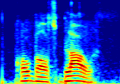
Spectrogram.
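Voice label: "kobaltblauw", Dutch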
